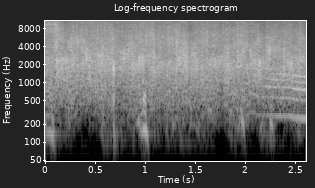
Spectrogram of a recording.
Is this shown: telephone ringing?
no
